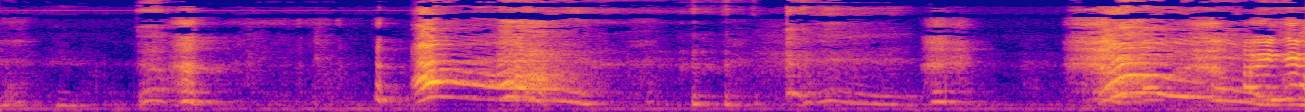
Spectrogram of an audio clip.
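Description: Bursts of a child's laughter, each falling in pitch, the loudest about two seconds in and another building near the end.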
